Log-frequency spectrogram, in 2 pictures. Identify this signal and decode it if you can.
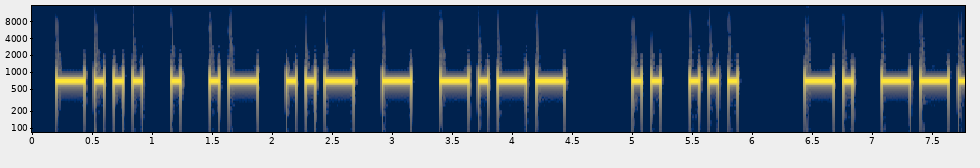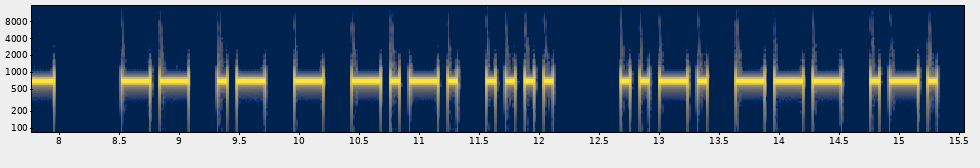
Morse code, heard as a keyed tone, about 15 wpm, 700 Hz. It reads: BEAUTY IS NO MATCH FOR
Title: Sentences from Top 1600 Words 15wpm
